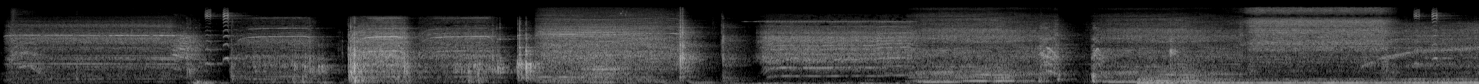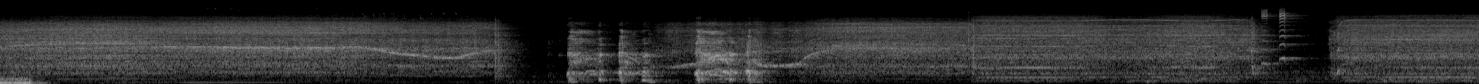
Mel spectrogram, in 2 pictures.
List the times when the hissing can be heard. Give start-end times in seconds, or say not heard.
11.3-15.2.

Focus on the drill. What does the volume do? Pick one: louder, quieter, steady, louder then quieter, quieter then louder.
quieter.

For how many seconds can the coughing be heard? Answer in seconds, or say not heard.
4 s.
